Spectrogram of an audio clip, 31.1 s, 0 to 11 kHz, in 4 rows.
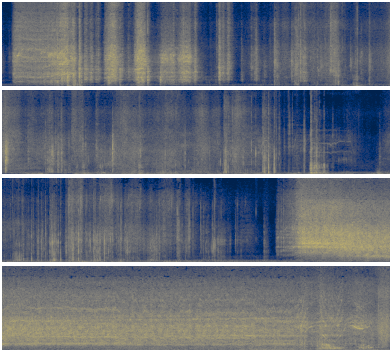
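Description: An 8-inch StrikeMaster Lite-Flite ice auger with chipper blades, driven by a non-brushless cordless drill, boring into lake ice. It runs steadily for about eight seconds, starting about two-thirds of the way in. Before it come irregular knocks and clatter.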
